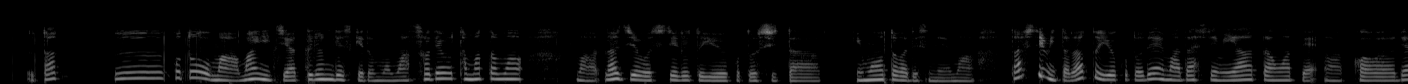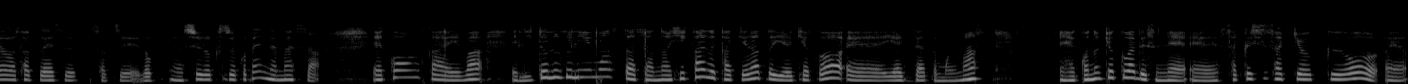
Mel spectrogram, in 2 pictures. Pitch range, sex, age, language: 185-250 Hz, female, 20-39, Japanese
